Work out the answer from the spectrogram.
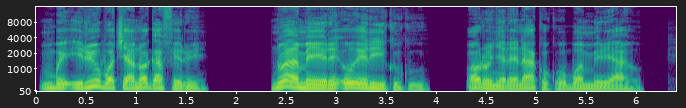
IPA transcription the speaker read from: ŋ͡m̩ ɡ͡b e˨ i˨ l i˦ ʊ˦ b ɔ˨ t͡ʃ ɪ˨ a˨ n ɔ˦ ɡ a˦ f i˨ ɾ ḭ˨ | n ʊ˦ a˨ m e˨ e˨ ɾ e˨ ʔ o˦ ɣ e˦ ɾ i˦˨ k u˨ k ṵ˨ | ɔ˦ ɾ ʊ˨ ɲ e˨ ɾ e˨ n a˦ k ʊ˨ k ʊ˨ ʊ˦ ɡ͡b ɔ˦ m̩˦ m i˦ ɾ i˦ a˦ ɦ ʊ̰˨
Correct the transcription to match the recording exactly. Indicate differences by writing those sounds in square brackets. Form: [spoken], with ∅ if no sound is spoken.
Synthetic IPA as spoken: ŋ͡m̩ ɡ͡b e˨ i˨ [ɾ] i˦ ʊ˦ b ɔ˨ t͡ʃ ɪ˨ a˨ n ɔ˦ ɡ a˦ f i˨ ɾ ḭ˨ | n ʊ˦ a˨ m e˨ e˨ ɾ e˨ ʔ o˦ ɣ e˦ ɾ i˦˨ k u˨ k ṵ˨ | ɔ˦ ɾ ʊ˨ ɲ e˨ ɾ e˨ n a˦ k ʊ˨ k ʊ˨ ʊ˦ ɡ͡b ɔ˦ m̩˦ m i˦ ɾ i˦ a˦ ɦ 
